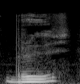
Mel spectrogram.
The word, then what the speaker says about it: Bruges: Bruges, pronounced Bruges, the most well-preserved medieval city in the whole of Belgium, is a welcoming destination for travellers from all over.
